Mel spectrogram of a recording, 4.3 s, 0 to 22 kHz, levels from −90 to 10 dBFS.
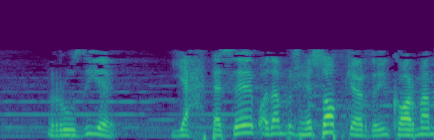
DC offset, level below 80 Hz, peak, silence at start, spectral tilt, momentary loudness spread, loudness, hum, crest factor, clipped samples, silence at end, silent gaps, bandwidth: under 0.1%; -46 dBFS; -2 dBFS; 0.05 s; -7.5 dB/octave; 12 LU; -20 LUFS; none; 20 dB; under 0.1%; 0 s; none; 5.2 kHz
